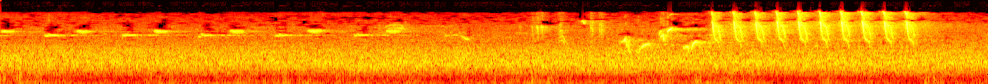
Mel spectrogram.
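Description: Common nightingale song: soft high notes, then quick rising whistles and a fast, loud rattling burst of about ten repeated notes, over steady background hiss.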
